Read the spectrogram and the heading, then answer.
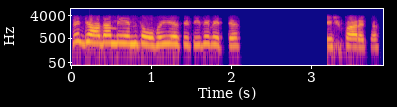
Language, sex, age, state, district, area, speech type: Punjabi, female, 45-60, Punjab, Gurdaspur, urban, conversation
